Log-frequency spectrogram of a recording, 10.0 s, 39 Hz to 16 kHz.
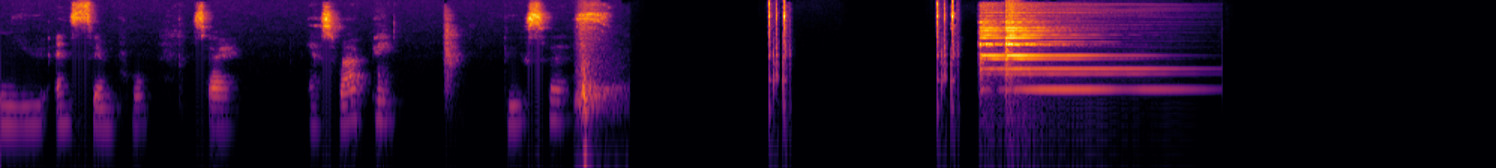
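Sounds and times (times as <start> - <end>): bright bell ding: 6.6 - 8.2.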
